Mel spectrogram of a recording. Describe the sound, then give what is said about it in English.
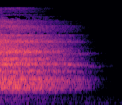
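A long breath out through the mouth during a guided breathing exercise: one soft, airy exhale that starts full and fades to silence over about a second and a half. “let's drop the shoulders, let's breathe in through our nose, out through our mouth, in through our nose, exhale through your mouth.”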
